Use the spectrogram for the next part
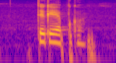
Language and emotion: Russian, neutral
